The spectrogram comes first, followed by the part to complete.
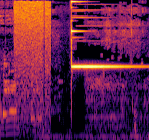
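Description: A brief whoosh of noise, then a single bright bell ding about a second in that rings out and fades over about a second.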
